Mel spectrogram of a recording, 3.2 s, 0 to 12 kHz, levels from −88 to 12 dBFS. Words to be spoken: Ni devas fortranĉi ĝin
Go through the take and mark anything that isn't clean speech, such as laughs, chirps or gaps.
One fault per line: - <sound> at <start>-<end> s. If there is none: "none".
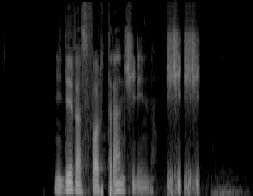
- laugh at 2.1-2.5 s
